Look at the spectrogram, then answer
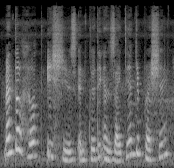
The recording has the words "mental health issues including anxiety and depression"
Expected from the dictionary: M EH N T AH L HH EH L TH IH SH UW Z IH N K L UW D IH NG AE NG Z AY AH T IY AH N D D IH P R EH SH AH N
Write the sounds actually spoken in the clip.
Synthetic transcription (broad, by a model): M EH N T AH L HH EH L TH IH SH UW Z IH N K L UW D IH NG AE NG Z AY AH T IY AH N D D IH P R EH SH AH N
